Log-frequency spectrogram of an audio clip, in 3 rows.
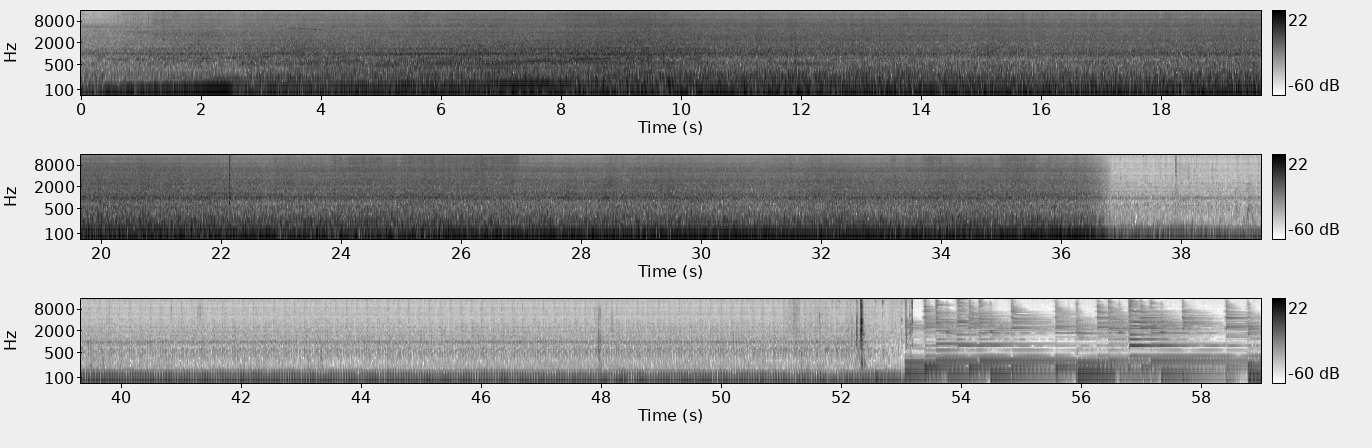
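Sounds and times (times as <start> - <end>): car engine cruising: 0.0 - 53.2
road noise: 0.0 - 53.2
wind noise: 7.7 - 36.9.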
